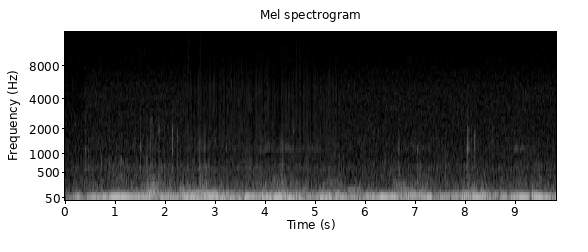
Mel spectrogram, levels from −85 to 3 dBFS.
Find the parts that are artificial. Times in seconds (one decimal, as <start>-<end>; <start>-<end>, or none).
2.4-5.5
